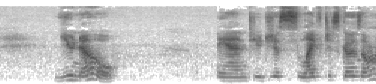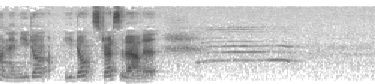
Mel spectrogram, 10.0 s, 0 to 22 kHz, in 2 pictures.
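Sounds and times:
cat meowing: 7.6 - 9.0.

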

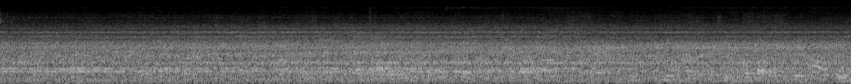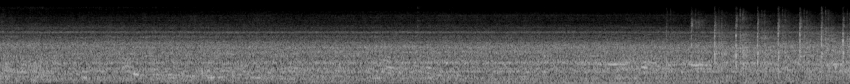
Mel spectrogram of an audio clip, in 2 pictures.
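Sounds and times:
murmur of voices: 0.0 - 17.0
rhythmic hand clapping: 15.1 - 17.0.

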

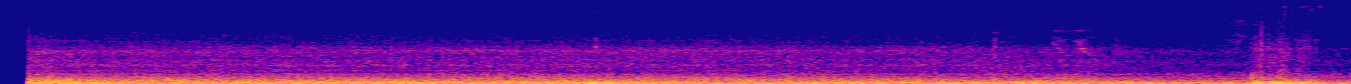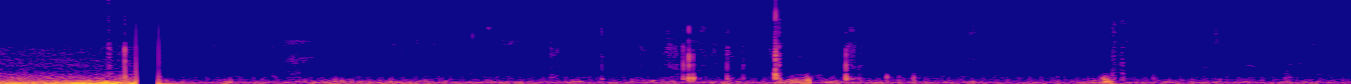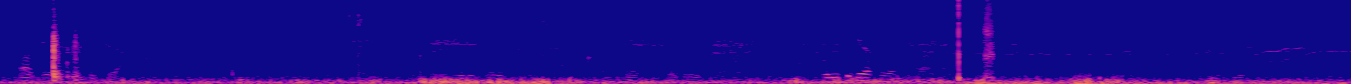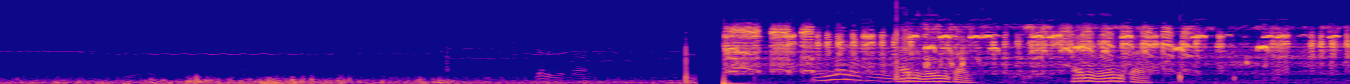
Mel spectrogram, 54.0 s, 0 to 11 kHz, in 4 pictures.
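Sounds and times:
car engine and road noise: 0.3 - 14.9
wind rumble on microphone: 0.3 - 14.9, 15.5 - 23.0, 24.1 - 26.8, 27.9 - 47.5.

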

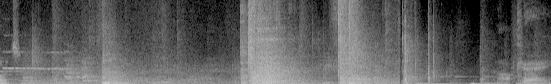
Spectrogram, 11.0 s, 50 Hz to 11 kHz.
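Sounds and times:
heavy door thudding shut: 4.8 - 6.2.

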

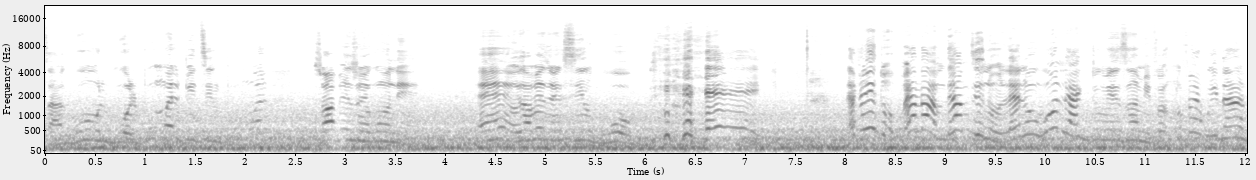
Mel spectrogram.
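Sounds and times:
woman speaking: 0.0 - 3.7, 8.0 - 12.0
car road and engine noise: 0.0 - 12.0.

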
